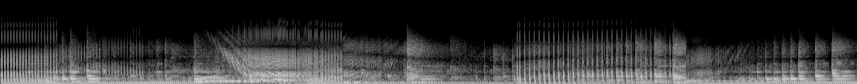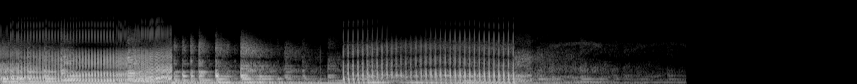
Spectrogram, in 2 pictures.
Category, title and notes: Sound effects > Electronic / Design
Dark Synth Loop 140 BPM
Dark Synth loop created using a Native Instruments Massive sound pitched down.
Synthesis, Dark, Synth, Loop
